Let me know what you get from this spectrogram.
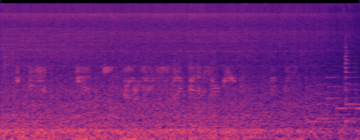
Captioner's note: rocket roaring; gentle bright music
